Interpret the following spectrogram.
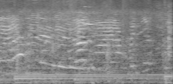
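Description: Children's voices calling and chattering, with music of steady held notes playing underneath.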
